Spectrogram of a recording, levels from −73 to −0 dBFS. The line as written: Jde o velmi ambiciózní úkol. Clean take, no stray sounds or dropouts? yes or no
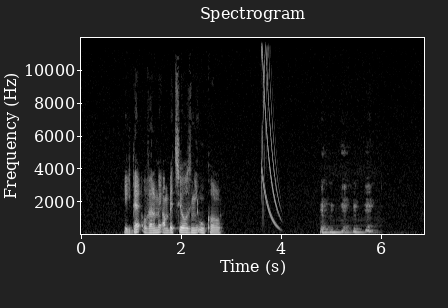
no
